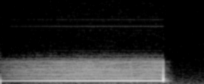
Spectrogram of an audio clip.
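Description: A telephone dial tone sounds as a call is about to be placed: one steady, loud tone held for about a second and a half, then cut off abruptly.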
